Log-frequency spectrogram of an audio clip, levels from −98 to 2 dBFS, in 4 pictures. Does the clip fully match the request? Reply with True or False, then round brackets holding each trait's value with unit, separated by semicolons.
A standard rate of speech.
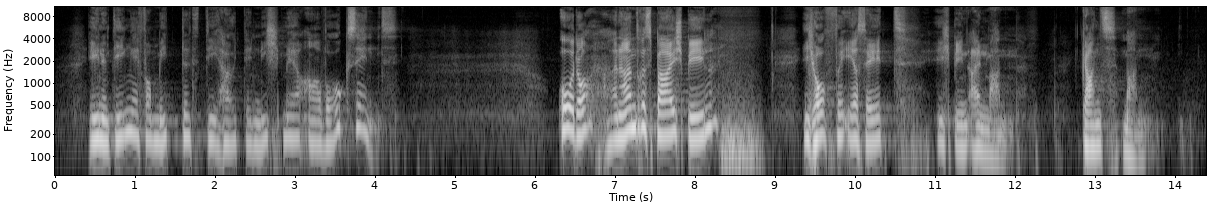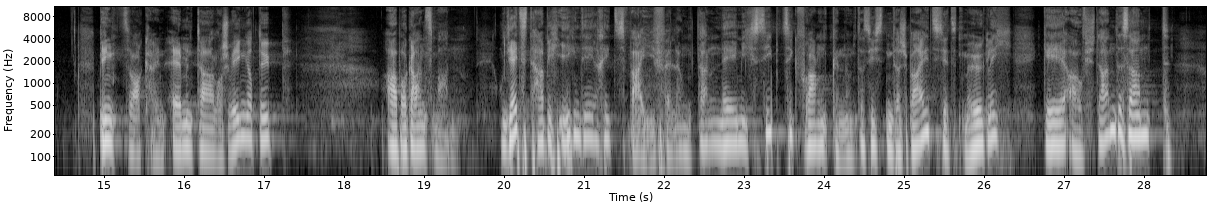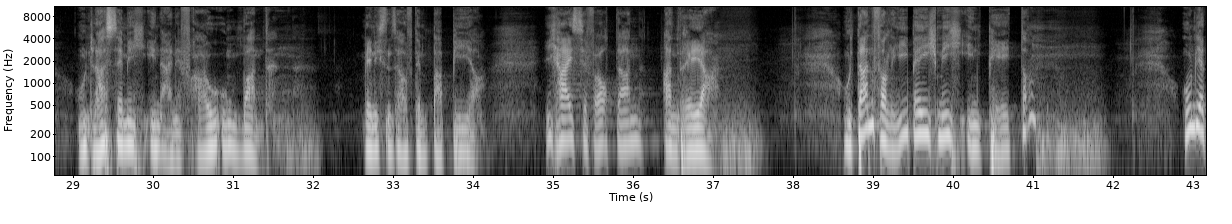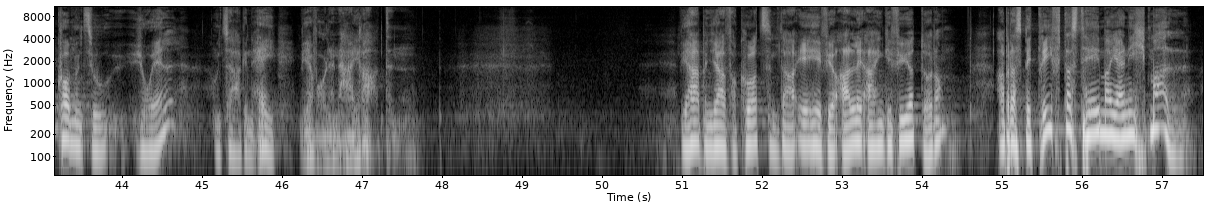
False (110 wpm)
